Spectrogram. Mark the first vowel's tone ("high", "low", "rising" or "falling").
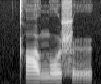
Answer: high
